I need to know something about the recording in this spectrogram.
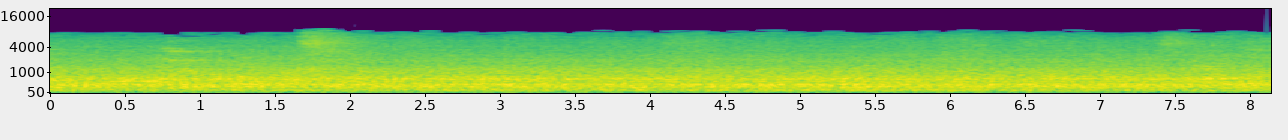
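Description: Steady hum of hall noise with faint background voices.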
